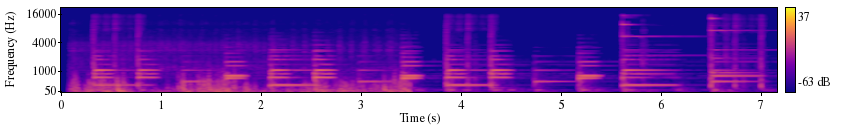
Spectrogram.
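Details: Piano music plays a sequence of separate chords and notes, each one ringing and fading, with no animal sounds audible.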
